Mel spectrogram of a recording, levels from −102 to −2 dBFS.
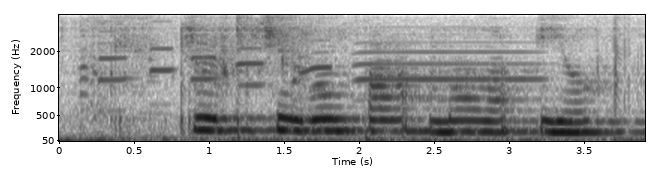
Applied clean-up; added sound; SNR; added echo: none; Harmonica; 19 dB; reverberation time 1.5 s.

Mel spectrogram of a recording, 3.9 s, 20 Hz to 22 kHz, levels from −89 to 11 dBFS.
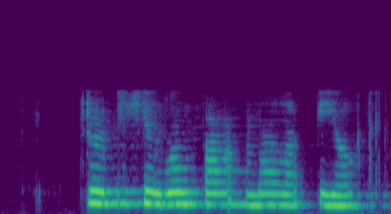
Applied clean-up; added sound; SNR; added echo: neural mask model DeepFilterNet 3.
